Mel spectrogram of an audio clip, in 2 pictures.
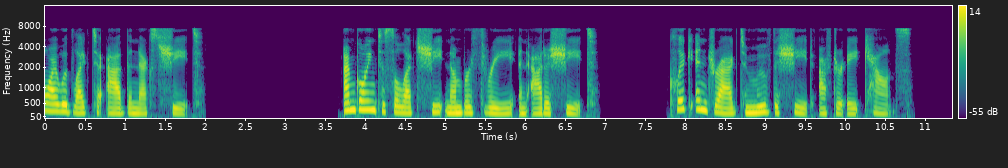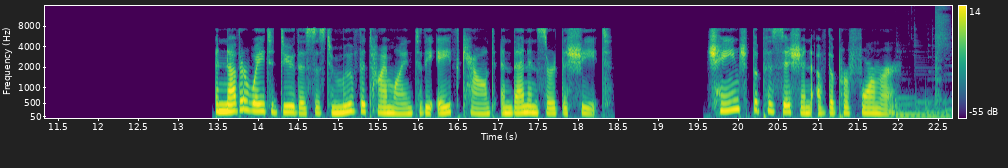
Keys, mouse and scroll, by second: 5.0 click, 7.9 click, 8.4-10.5 drag, 12.1-13.8 drag, 16.2 click, 21.3 middle drag, 21.6 middle drag, 21.8 middle click, 22.0 middle click.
